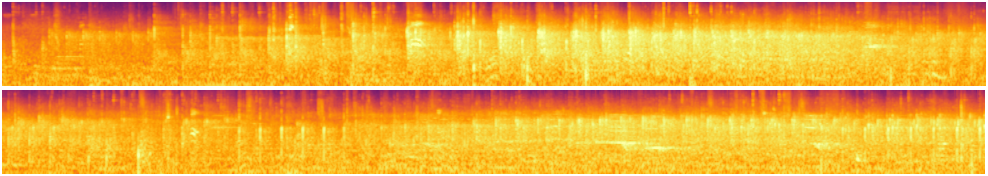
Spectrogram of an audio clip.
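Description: A table tennis ball clicks back and forth, struck by paddles and bouncing on a table.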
